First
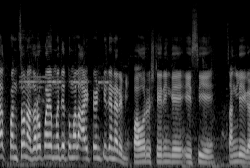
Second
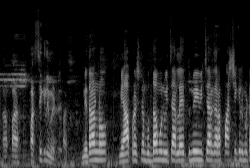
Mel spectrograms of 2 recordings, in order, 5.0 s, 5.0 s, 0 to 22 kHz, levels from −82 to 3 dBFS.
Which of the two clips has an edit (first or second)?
first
